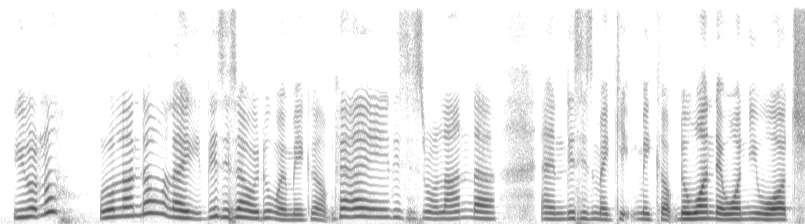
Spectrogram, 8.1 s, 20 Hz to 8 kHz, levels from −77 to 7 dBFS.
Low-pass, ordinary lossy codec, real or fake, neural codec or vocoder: none; none; fake; codec, 16 kHz, 2 kbps, FunCodec, trained on LibriTTS, 25 frames a second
